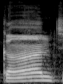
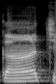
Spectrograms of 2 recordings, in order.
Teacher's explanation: कांच हम बोलेंगे तो यह नाक माने नाक से उच्चारण होगा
